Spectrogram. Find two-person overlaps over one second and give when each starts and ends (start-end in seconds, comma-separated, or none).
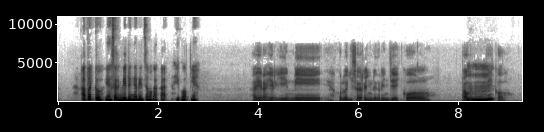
none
